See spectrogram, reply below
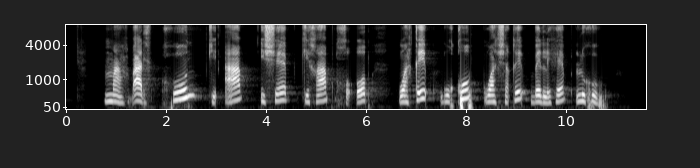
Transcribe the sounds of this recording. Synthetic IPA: maχɓal | χuːŋ | kiʔaːɓ̥ | iʃeːɓ̥kiχaːɓ̥χo̰ʔoːɓ̥ | wahqiːɓ̥wuquːɓ̥waʃaqiːɓ̥ɓeleχeːɓ̥luxu

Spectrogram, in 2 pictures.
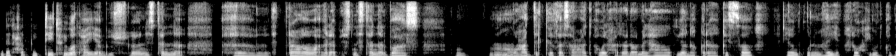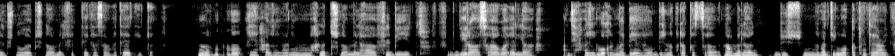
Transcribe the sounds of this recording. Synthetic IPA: ʔɪðatħad̪ːiːt̪ːiːt̪fḭwɑðˤʕɪ̰jːa̰beːʃnɪst̪anːa̰ | ɪt̪ːɾˤɑːma̰ʔɪ̰la̰beːʃnɪst̪anːalbɑːs | mʊʕad̪ːɪlt̪aleːt̪asaːʕaːt̪ʔawːalħa̰ːʒːanɪʕmɪlɦajanɑqɾˤɑqɨsˤːɑ | jankuːnmɦajːɪʔɾˤuːħimɪnqɑblʃnhʊwːabiːʃnɪʕmɪlfit̪leːθasaːʕaːt̪hæd̪iːk | nɪɾmmuʔɪjːħaːʒːajaʕnimaxɑlɑt̪ˤʃnɪʕmɪlhafilbeːt̪fid̪əɾɑːsa̰wɪʔɪ̰lːæ | ʕa̰nd̪iħaːʒːamʊɣɾmabiabiːʃnɪqɾˤɑqɨsˤːɑnɪʕmɪlha | beːʃnʕad̪ːilwɑqt̪mt̪aːʕi

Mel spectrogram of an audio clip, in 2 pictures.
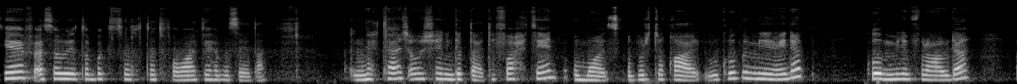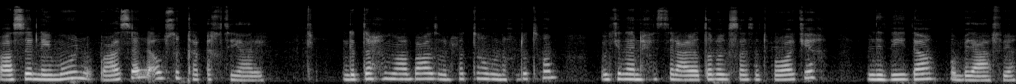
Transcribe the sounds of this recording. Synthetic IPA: keːfʔasawːit̪ˤɑbɑqsɑlt̪ˤɑfawaːkɪhbɑsˤiːt̪ˤɑ | nɪħt̪aːd͡ʒʔawːalʃeːnɡɑt̪ˤːɨʕt̪ɪfaːħt̪eːnwmoːzwbʊɾt̪ʊqɑːlwɪkuːbmɪnɪlʕɪnab̚ | kuːbmɪnɪlfɑɾˤɑːwla | wʕɑsˤiːɾlaːmuːnwʕasalʔawsʊkːɑɾˤʔɪxt̪ɪjɑːɾi | nɡɑt̪ˤːɨʕhʊmːaʕbɑʕðˤwɪnħʊt̪ˤːhʊmwɪnɪxlɨt̪ˤhʊm | wɪkɪðanħɑsˤːɨlʕalat̪ˤɑbɑqsɑlt̪ˤɑfawaːkɪh | lɪziːd̪awbɪlʕaːfɪja

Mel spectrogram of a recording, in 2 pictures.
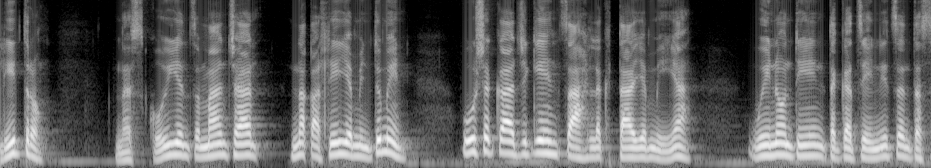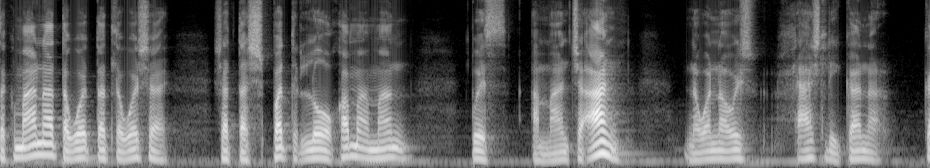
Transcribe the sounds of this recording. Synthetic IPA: lit̪ɾo | naskujant͡samant͡ʃaanː | aqaɬijamint̪umin | uʃakat͡ʃikint͡sahlakt̪ajamija | winont̪int̪akat͡sinit͡sant̪asakmanat̪awat̪at͡ɬawaʃa | ʃat̪aʃpat̪loqamaman | pwes | a̰ma̰nt͡ʃa̰ʔanː | awanawiʃɬaʃlikana̰ | k

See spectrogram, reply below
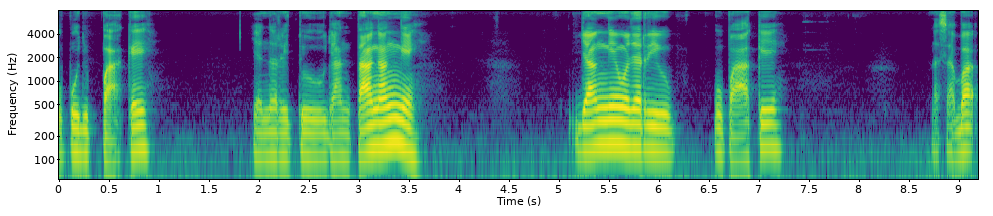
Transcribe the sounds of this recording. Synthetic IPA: upud͡ʒupːa̰ke | d͡ʒanːaɾit̪ud͡ʒant̪aŋaŋːe | d͡ʒaŋːewad͡ʒaɾiu | upake | nasabaʔ

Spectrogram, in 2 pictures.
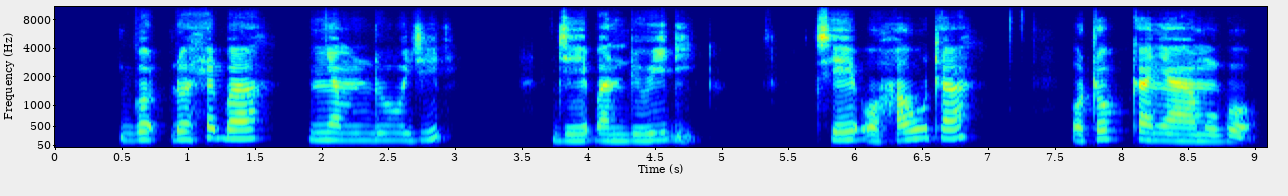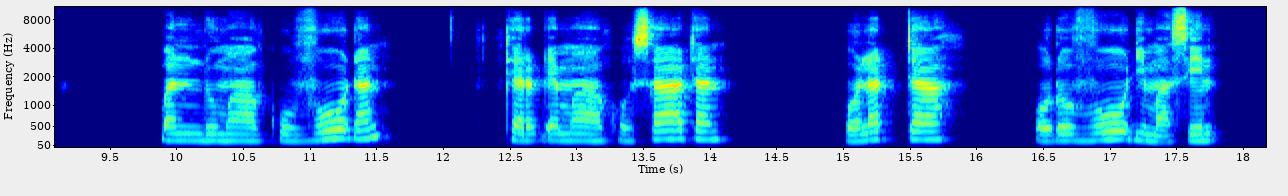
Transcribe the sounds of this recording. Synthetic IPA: ɡɔɗːɔhɛɓa | ɲamduːd͡ʒi | d͡ʒɛɓanduwiɗi | t͡ʃɛʔɔhawta | ʔɔtɔkːaɲaːmuɡɔ | ɓandumaːkɔvɔːɗan | tɛɾɗɛmaːkɔsaːtan | ʔɔlatːa | ʔɔɗɔvoːɗimasin

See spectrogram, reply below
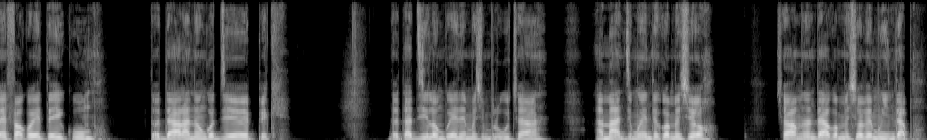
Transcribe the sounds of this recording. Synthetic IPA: aɛfakɔjɛtɛikumbɔ | dɔdalanɛɔŋɡɔd͡zɛɔɛpɛkɛ̥ | ndɔtad͡zilɔmbuɛnɛmɔʃ̬imbulukut͡ʃa | amand͡ʒimwɛndɛkɔmɛʃɔ | ʃaamunandaakɔmɛʃ̬ɔʋɛmwindapɔ̥

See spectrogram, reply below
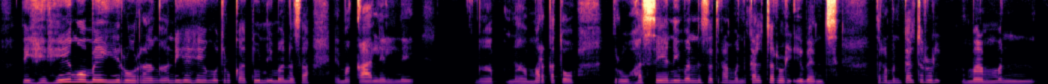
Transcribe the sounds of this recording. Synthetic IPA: tiɦeɦeŋo̞me̞iɾoɾaŋaniɦeɦe̞ŋotɾukatunimanasaemakale̞lne | ŋanamaɾkato̞tɾuɦase̞nimanasataɾamankalt͡ʃaɾoliβe̞nstaɾamankalt͡ʃaɾol | maman

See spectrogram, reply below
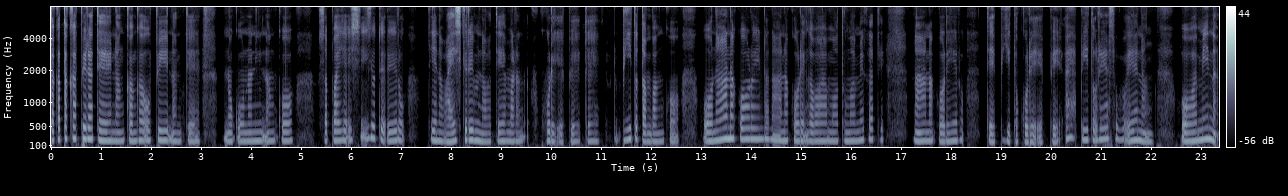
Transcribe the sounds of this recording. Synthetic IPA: t̪akat̪akapeɾatenaŋkaŋɡaopinantenokunaninaŋkosapajaʔisḭioteɾiɾu | tenaβajskɾimnaβateamaɾaokʰoɾeʔepete | pit̪otambaŋkʰo̰onanakoaɾojndananakoɾeŋɡaβamotumamekatenanakoɾiɾutepit̪okoɾḛʔḛpeajapiːtoɾeasoenaŋoamina̰

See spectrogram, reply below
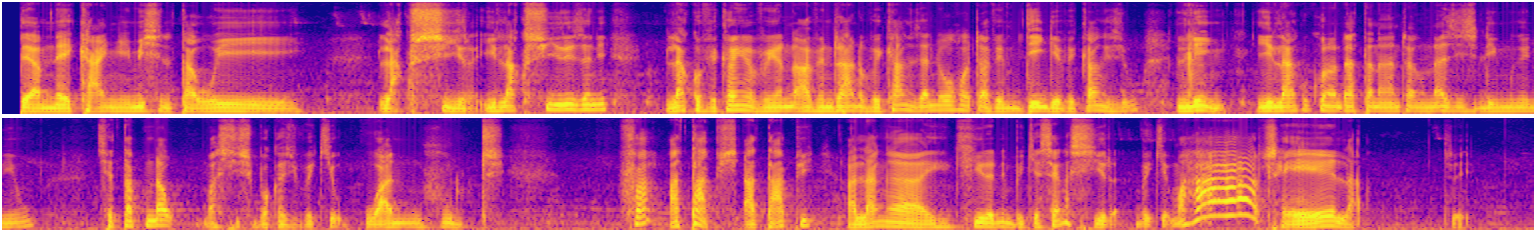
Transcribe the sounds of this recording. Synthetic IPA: d̪̥eaminakʰa̰ŋimisinit̪awe | laku̥siɾə̰ʔilaku̥siɾizanilakavekaŋaveavaɳɖ͡ʐanavekaŋizaniofaʈ͡ʂavamid̪eŋɡʲavekaŋiziwleŋiilakukanaɳɖ͡ʐat̪anaaɳʈ͡ʂaŋinazizileɲimiŋane | t͡siat̪apinawmʔasisubakazivakʰewuaninivuluʈ͡ʂi̥ | faat̪api̥a̰t̪apia̰laŋəŋkʰiɾanimbakeasaŋəsiɾə̰mbakewmaɦaʈ͡ʂela̰ | z̥ḛj

